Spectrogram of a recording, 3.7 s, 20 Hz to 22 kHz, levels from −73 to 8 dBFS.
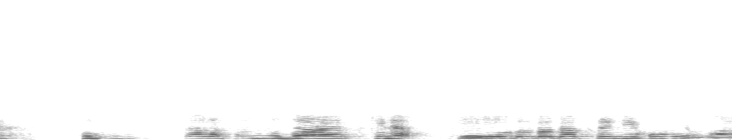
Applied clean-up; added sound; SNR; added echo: neural mask model DeepFilterNet 3.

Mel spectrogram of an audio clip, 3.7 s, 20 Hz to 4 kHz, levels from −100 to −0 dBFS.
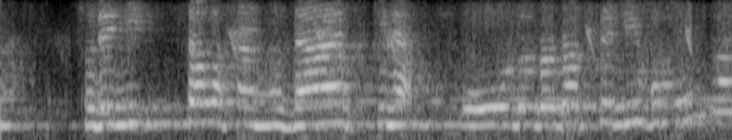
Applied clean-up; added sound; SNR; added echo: neural separator model SepFormer DNS4.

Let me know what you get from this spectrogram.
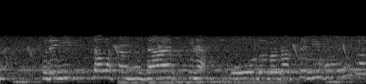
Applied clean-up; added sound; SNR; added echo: none; Bird vocalization, bird call, bird song; 14 dB; reverberation time 2.2 s.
